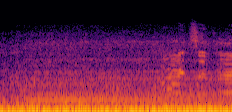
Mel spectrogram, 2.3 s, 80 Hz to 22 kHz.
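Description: A car tuned with a Haltech NSP and running E85 fuel pulls hard, its engine a loud, close, continuous roar, with rising whine tones climbing near the end.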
